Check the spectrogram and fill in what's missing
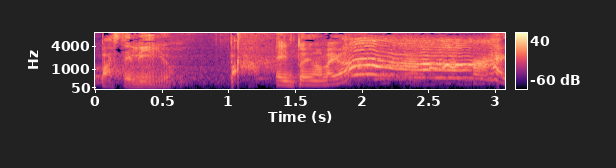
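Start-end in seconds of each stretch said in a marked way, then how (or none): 1.9-3.1 high scream of pain from a stingray sting; mom's scream. Retold or imitated. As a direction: let out a sharp high cry, half laughing. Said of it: "Gritó mi mamá". (grito agudo de dolor imitando a la mamá)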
